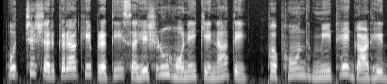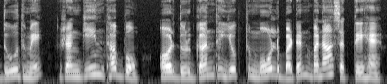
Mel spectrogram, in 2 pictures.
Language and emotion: Hindi, neutral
